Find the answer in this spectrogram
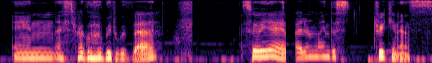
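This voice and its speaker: Speaking at a fairly slow pace with a non-native accent, this voice shows ordinary pitch variation and long, frequent pauses. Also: woman, medium pitch for a woman. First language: not English. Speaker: art youtuber. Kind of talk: casual talk while drawing. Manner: halting.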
